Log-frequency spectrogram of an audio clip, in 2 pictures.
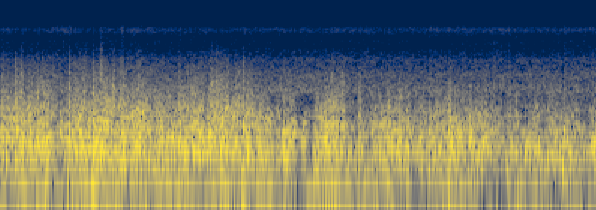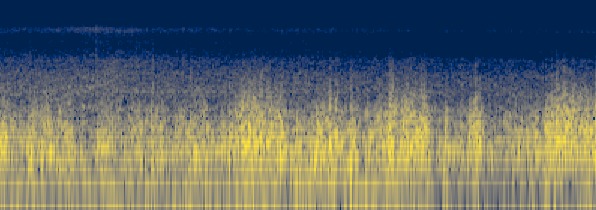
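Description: Wind rushes and buffets past the rider.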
